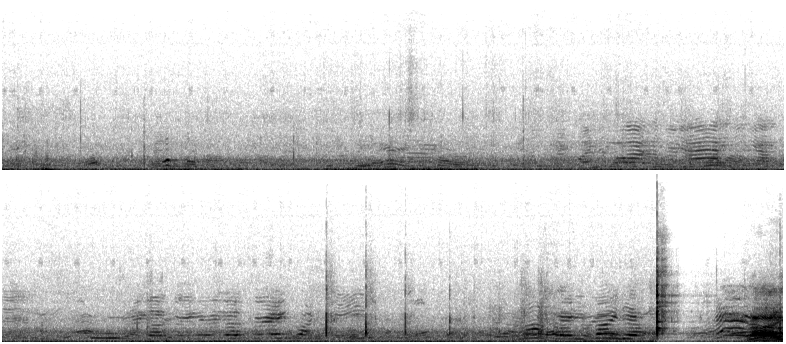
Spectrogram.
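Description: Young women on the field call out and chatter.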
